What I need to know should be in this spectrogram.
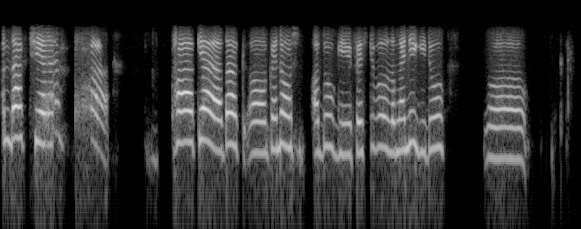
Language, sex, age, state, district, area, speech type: Manipuri, female, 30-45, Manipur, Senapati, urban, conversation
